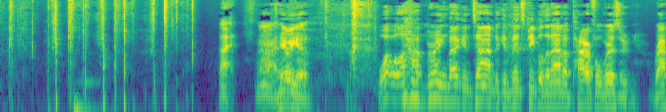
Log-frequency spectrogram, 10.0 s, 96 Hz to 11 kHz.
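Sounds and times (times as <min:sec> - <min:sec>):
deck of cards being shuffled: 0:00.0 - 0:03.0
speech: 0:03.3 - 0:09.9.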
